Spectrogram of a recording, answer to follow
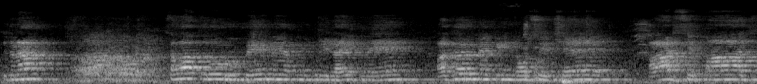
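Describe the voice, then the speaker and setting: High pitched guy firing questions at a seminar crowd, super roomy sound, faint noise behind. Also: little pitch movement, takes it slowly, pauses often. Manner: quizzes the crowd with repeated questions and answers. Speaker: motivational business speaker. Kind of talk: seminar speech to a live audience. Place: large hall. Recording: echoey hall from far off, faint noise.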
